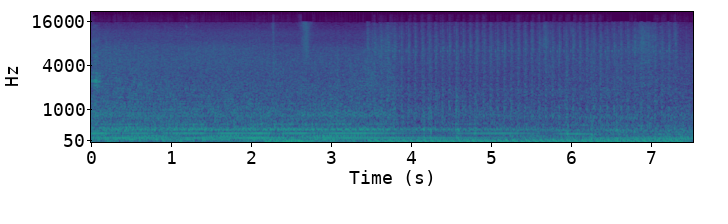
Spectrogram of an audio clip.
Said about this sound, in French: Le véhicule blindé qui n'a pas aimé que je tire dessus, alors il réplique.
